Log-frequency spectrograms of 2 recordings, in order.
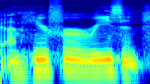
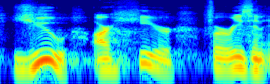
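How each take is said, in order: First: Said in the usual way. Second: "You" lifted and stressed. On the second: Shown as a demonstration. Preacher turning the line onto the congregation, stress on "You". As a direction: point at them with "You".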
